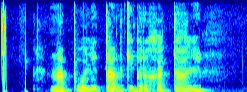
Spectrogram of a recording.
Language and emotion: Russian, neutral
